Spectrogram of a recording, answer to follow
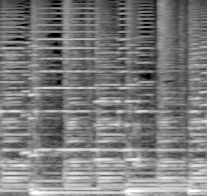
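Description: Accordion-led ballroom dance music (liscio) from a band with keyboards, the accordion carrying the melody over a steady bass beat that changes about once a second.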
